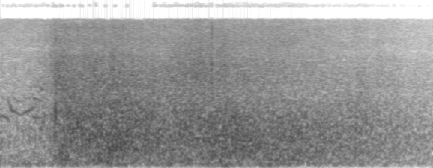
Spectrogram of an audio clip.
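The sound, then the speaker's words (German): Ocean waves wash steadily onto the beach at Playa de Palma, Mallorca, in the evening, a broad continuous rushing surf with one swell cresting early, mixed with some wind noise. No voices are present. “Da können die Wellen noch so meditativ rauschen.”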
